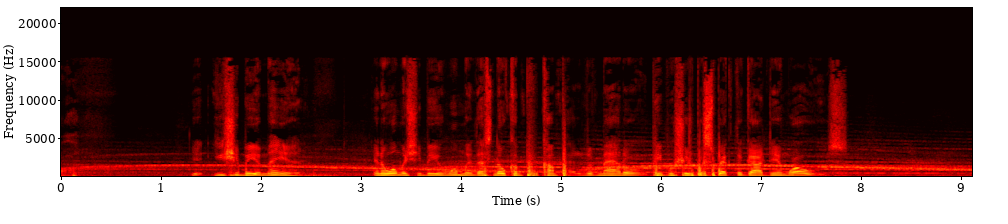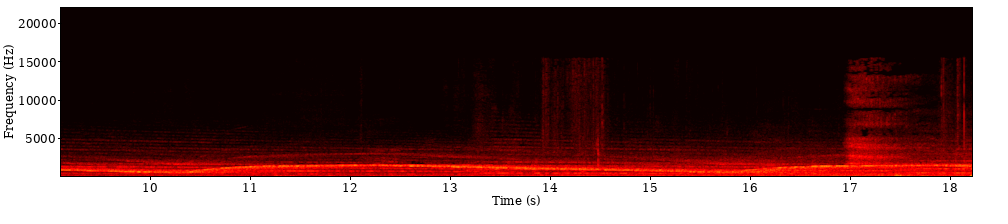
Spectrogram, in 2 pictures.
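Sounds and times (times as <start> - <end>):
emergency vehicle siren wailing: 0.0 - 18.2
outdoor traffic noise: 0.0 - 18.2
speech: 1.3 - 8.0.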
